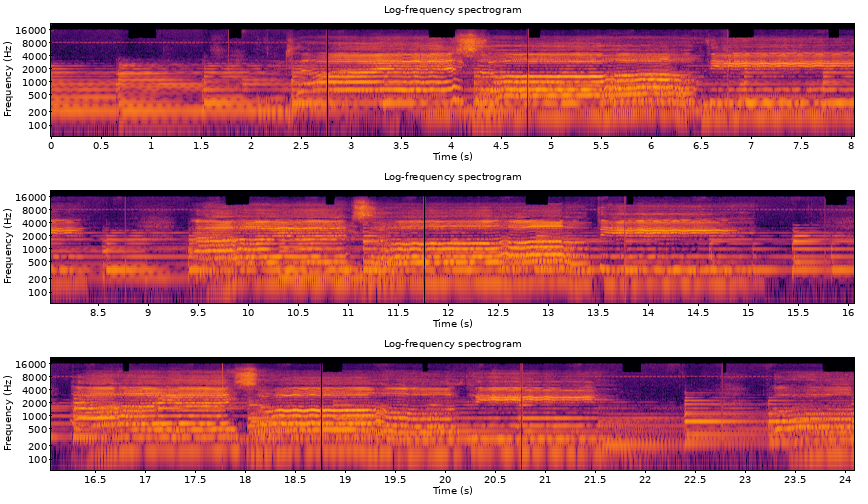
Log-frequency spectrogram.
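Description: Worship team singing a song in several voices to electronic keyboard accompaniment: steady sustained chords, with sung phrases coming in over them about every seven seconds.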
